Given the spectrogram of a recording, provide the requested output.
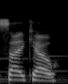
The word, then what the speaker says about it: psycho: make them a psycho secondly I said psycho you don't pronounce the P sorry about that well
